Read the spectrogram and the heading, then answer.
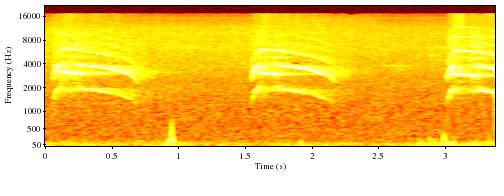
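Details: Northern goshawk fledgling near the nest giving three loud, wailing calls at regular intervals of about 1.5 seconds, each a harmonic whine sliding gently downward, with soft knocks between calls.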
